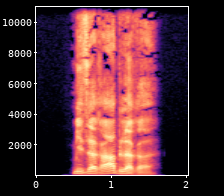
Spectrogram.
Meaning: inflection of miserabel: 1. strong/mixed nominative/accusative feminine singular comparative degree 2. strong nominative/accusative plural comparative degree
- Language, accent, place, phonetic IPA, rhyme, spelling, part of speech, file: German, Germany, Berlin, [mizəˈʁaːbləʁə], -aːbləʁə, miserablere, adjective, De-miserablere.ogg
